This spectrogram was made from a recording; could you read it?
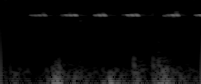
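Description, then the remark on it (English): A cricket chirping sound effect, played from Discord's soundboard, chirps in a steady rhythm, five or six evenly spaced high, thin trills over a low background rumble, fairly faint with no talking. “I just made cricket sounds.”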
